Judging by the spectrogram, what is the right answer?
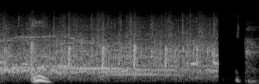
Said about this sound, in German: ja, danke, dass ich wieder von Applaus unterbrochen wurde.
